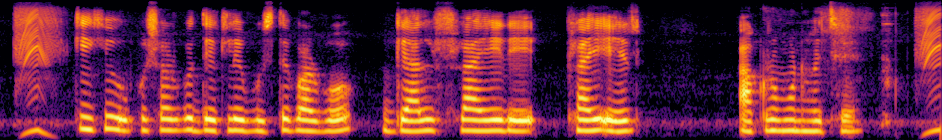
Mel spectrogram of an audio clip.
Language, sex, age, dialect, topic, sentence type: Bengali, female, 18-24, Northern/Varendri, agriculture, question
